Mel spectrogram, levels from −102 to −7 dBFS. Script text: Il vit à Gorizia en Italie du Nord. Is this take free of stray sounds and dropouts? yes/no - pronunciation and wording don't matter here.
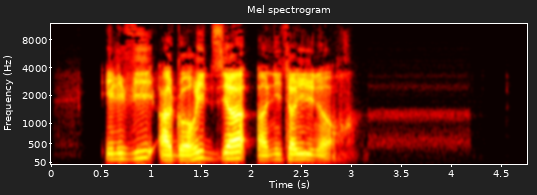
yes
